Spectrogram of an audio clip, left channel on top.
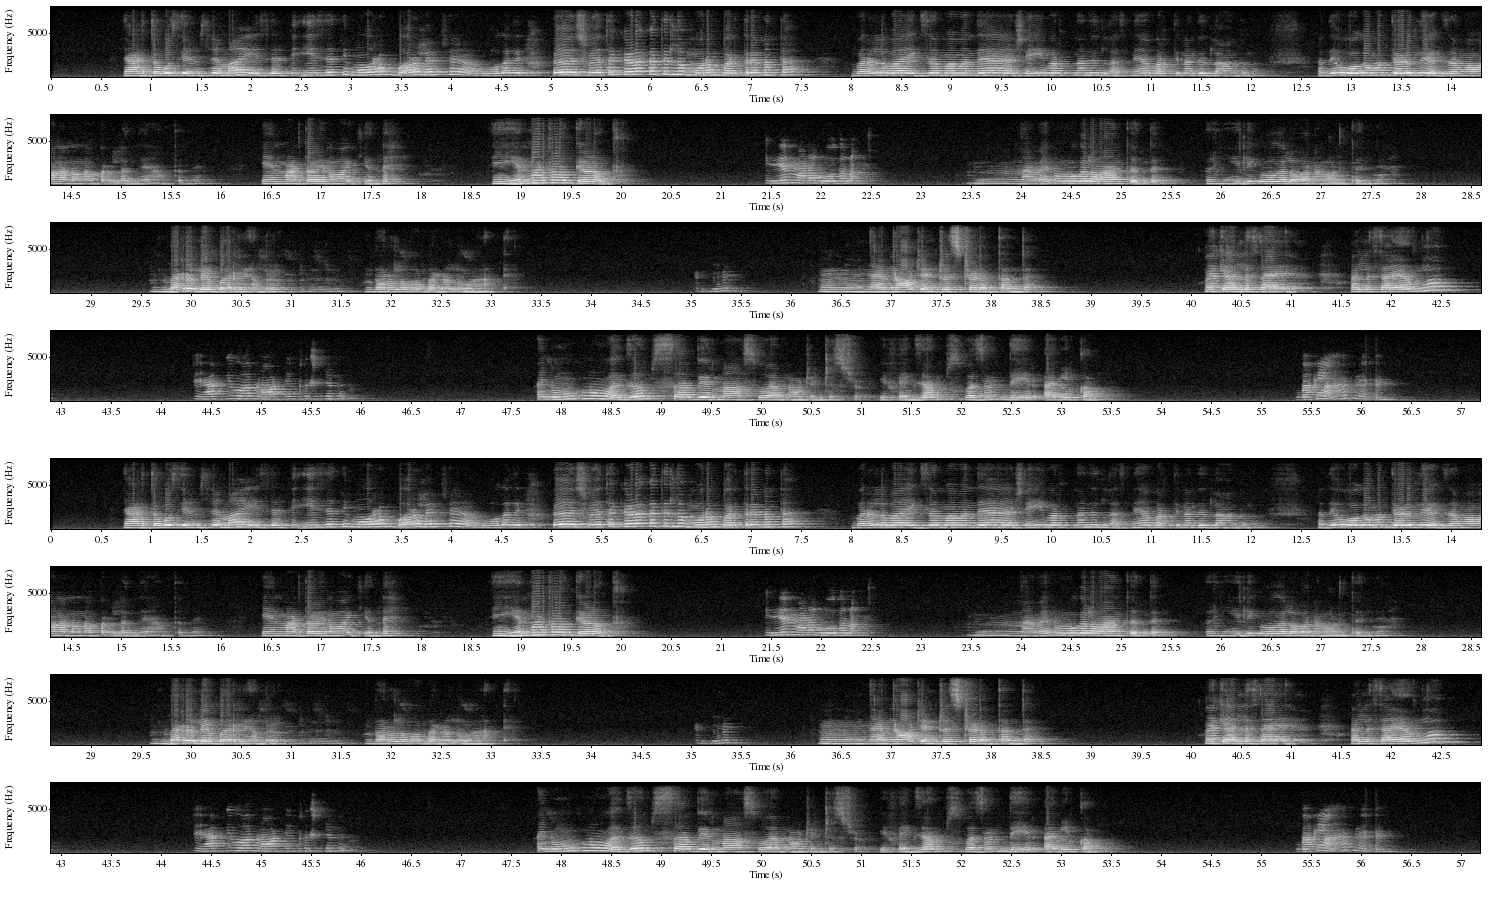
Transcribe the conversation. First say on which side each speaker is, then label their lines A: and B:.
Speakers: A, on the left (about 40°); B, on the right (about 20°).
A: ಎರ್ಡ್ ತಗೋ ಸೇಮ್ ಸೇಮ ಈ ಸೇತಿ ಈ ಸೇತಿ ಮೋರಂ ಬರಲ್ಲ ಹೆಮ್ ಸೇ ಹೋಗದ ಏ ಶ್ವೇತಾ ಕೇಳಕತ್ತಿದ್ಲ ಮೊಹರಂ ಗೆ ಬರ್ತೇರೆನಂತ ಬರಲ್ಲವಾ ಎಕ್ಸಾಮ ಅವಂದೇ ಶೈಿ ಬರ್ತನಂದ್ಲಾ ಸ್ನೇಹ ಬರ್ತನಂದಿದ್ಲ ಅಂತಂದ ಅದೇ ಹೋಗಮಂತ್ ಹೇಳಿದ್ಲಿ ಎಕ್ಸಾಮ್ ಅವ ನಾನು ಬರಲ್ಲ ಅಂದೆ ಅಂತಂದೆ ಏನ್ ಮಾಡ್ತಾಳೆನೋವ ಆಕಿ ಅಂದೆ ನೀ ಏನ್ ಮಾಡ್ತಾಳ ಅಂತ ಹೇಳಂತ
B: ಇನ್ ಏನ್ ಮಾಡಲ್ ಹೋಗಲ್ಲ
A: ಹ್ಮ್ ನಾವೇನು ಹೋಗಲ್ವ ಅಂತಂದೆ ಎಲ್ಲಿಗ್ ಹೋಗಲ್ಲವ ನಾವ್ ಅಂತಂದೆ ಬರಲ್ಲ ಬರ್ರಿ ಅಂದ್ರೆ ಬರಲ್ಲವ ಬರಲ್ಲವ ಅಂದೆ
B: ಅಂದ್ರ
A: ಹ್ಮ್ ಐ ಎಮ್ ನಾಟ್ ಇಂಟ್ರೆಸ್ಟೆಡ್ ಅಂತ ಅಂದೆ ಮ
B: ಯಾಕ
A: ಸಾಯ ಅಲ್ಲ ಸಾಯಲ
B: ಯಾಕ ಇವಾರ್ not interested
A: I don't know exams are ದೇರ್ನಾ so I am not interested if exams wasn't there I will come
B: ಬರ್ಲಾ ಮತ್ ನಿನ್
